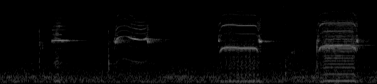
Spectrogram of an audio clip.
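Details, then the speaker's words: XP MI-6 pinpointer in pitch audio mode with vibration on, switched via the cold menu: short bursts of steady high tone at a fixed pitch, spaced by gaps, working normally. "so do you hear that so the vibration is on and that is the pitch"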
